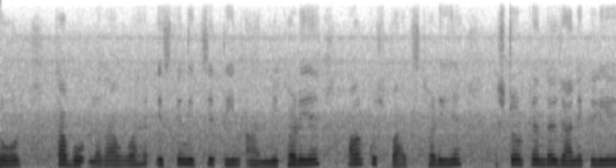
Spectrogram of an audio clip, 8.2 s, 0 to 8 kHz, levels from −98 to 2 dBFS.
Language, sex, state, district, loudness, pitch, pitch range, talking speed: Hindi, female, Haryana, Rohtak, -18 LUFS, 215 Hz, 200-225 Hz, 170 wpm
